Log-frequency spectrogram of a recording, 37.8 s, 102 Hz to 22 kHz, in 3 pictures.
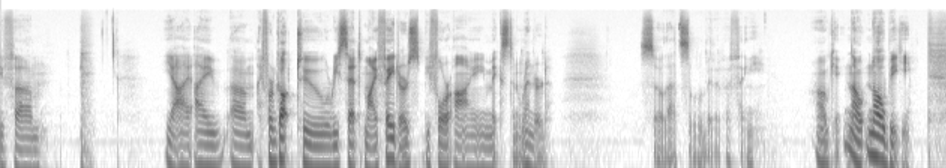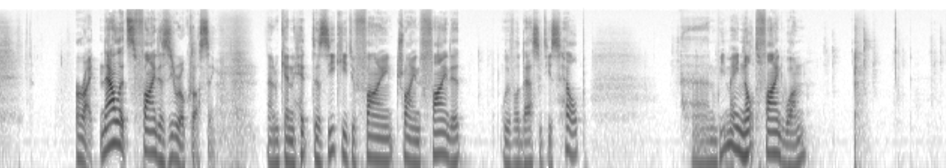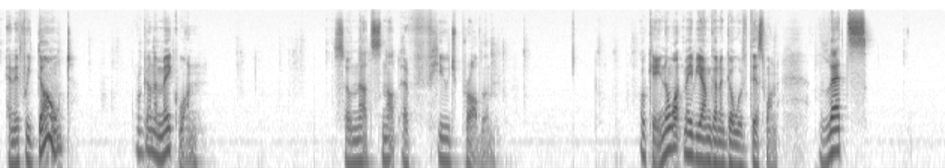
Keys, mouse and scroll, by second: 0.5-0.9 ctrl+scroll down 1, 1.5 ctrl+scroll up 1, 2.1 ctrl+scroll up 1, 4.8 click, 5.4-7.2 drag, 8.2-8.8 ctrl+scroll up 1, 8.8-9.3 ctrl+scroll down 1, 9.3 ctrl+scroll down 1, 9.5 click, 10.2-10.8 ctrl+scroll up 1, 14.6 click, 15.0 click, 15.3 z, 16.1-17.0 ctrl+scroll up 1, 17.8-18.1 ctrl+scroll down 1, 18.3 click, 18.6 z, 19.9 z, 20.5-21.1 ctrl+scroll up 2, 21.1-21.7 ctrl+scroll down 2, 22.7 z, 23.0 ctrl+scroll up 1, 24.1 click, 24.3 z, 24.9-25.3 ctrl+scroll down 1, 25.3 click, 25.6 z, 26.1-26.6 scroll up 1, 26.7 scroll down 1, 27.2 click, 27.5 z, 27.8 ctrl+scroll up 1, 29.1 ctrl+scroll down 1, 29.7 click, 30.1 z, 30.8 ctrl+scroll down 1, 31.9 z, 32.2 ctrl+scroll up 1, 33.7-34.3 ctrl+scroll down 1, 34.3-35.3 ctrl+scroll up 1, 37.4 click.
